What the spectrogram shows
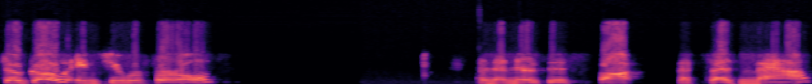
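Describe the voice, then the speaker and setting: A woman's voice: mid-range voice, slow pace, dry recording. Woman, real estate co-host, screen-share tutorial, chatty, apologetic asides, video call, lo-fi. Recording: dull, dry lo-fi video call.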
